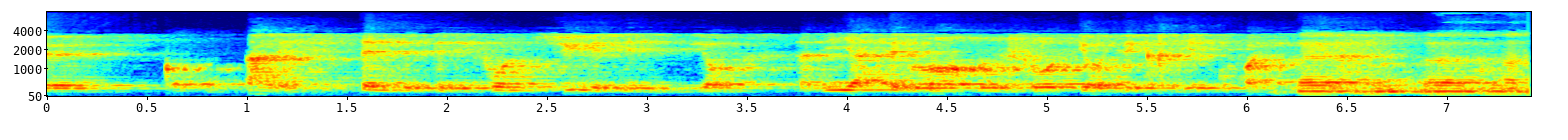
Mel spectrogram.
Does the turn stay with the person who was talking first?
No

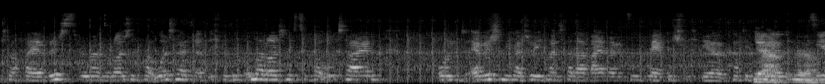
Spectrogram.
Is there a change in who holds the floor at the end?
No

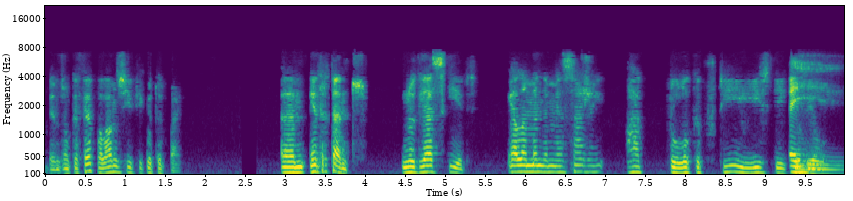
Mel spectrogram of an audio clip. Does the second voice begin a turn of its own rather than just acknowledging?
No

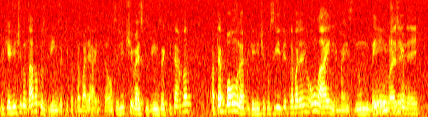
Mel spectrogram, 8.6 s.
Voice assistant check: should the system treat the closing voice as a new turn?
Yes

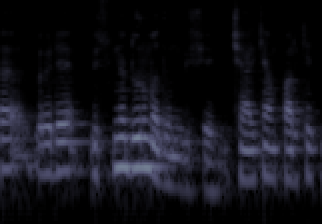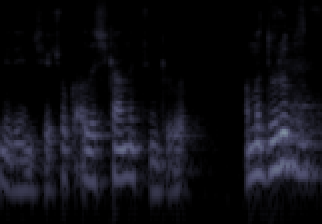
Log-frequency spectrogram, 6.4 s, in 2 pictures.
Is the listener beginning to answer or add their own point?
No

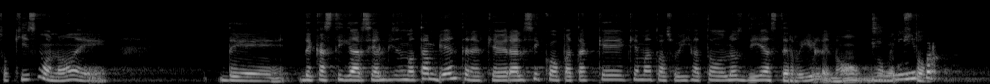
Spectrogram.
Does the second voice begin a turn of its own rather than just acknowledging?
Yes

